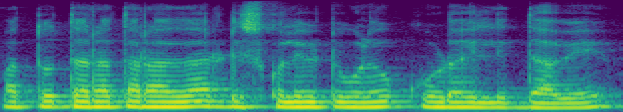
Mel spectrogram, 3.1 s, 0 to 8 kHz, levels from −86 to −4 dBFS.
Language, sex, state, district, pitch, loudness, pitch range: Kannada, male, Karnataka, Bidar, 140 Hz, -12 LUFS, 135-145 Hz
